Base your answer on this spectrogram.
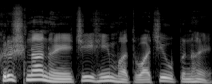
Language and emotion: Goan Konkani, neutral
